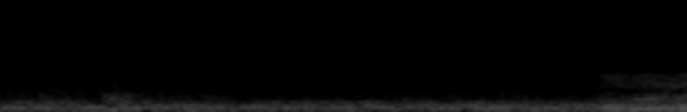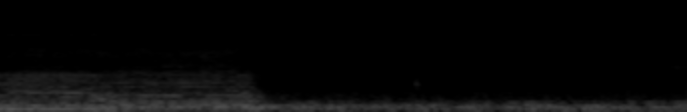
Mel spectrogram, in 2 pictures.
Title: Snoring like a GROWN man! 😩🥴 Unbelievable 😞 #canecorso #dog #corso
